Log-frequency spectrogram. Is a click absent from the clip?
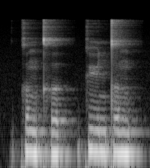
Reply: yes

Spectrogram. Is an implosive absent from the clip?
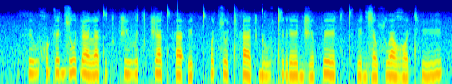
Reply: no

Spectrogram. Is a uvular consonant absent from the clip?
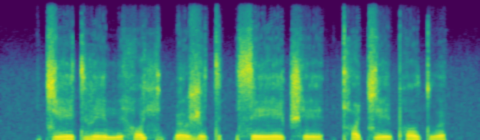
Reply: no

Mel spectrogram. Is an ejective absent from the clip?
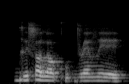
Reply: no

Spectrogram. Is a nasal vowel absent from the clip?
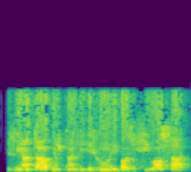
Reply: no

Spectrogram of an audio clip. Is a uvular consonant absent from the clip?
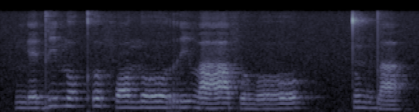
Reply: yes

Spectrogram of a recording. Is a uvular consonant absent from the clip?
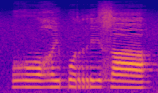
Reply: no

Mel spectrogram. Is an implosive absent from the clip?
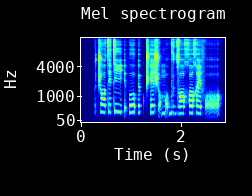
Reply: yes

